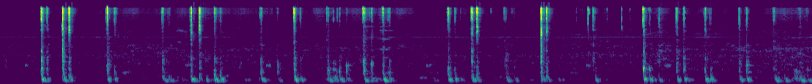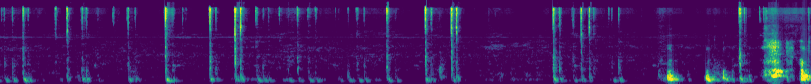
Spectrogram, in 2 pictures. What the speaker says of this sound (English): I'm typing with my tongue out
